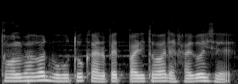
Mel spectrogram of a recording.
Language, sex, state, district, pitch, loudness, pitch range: Assamese, male, Assam, Kamrup Metropolitan, 150 Hz, -16 LUFS, 145-160 Hz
